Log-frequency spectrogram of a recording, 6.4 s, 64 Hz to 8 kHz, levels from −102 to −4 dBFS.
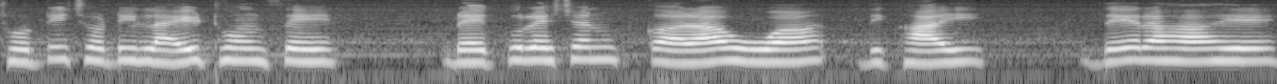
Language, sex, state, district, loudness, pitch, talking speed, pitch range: Hindi, female, Madhya Pradesh, Dhar, -16 LUFS, 245 Hz, 105 wpm, 230-255 Hz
